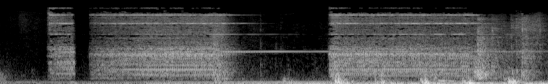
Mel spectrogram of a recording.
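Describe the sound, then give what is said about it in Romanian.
A telephone bell rings loudly with a harsh, metallic clatter, sounding in long bursts separated by brief pauses. A low hum runs underneath, and there is no talking. “pentru ea sunt acasă la orice oră ar telefona.”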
